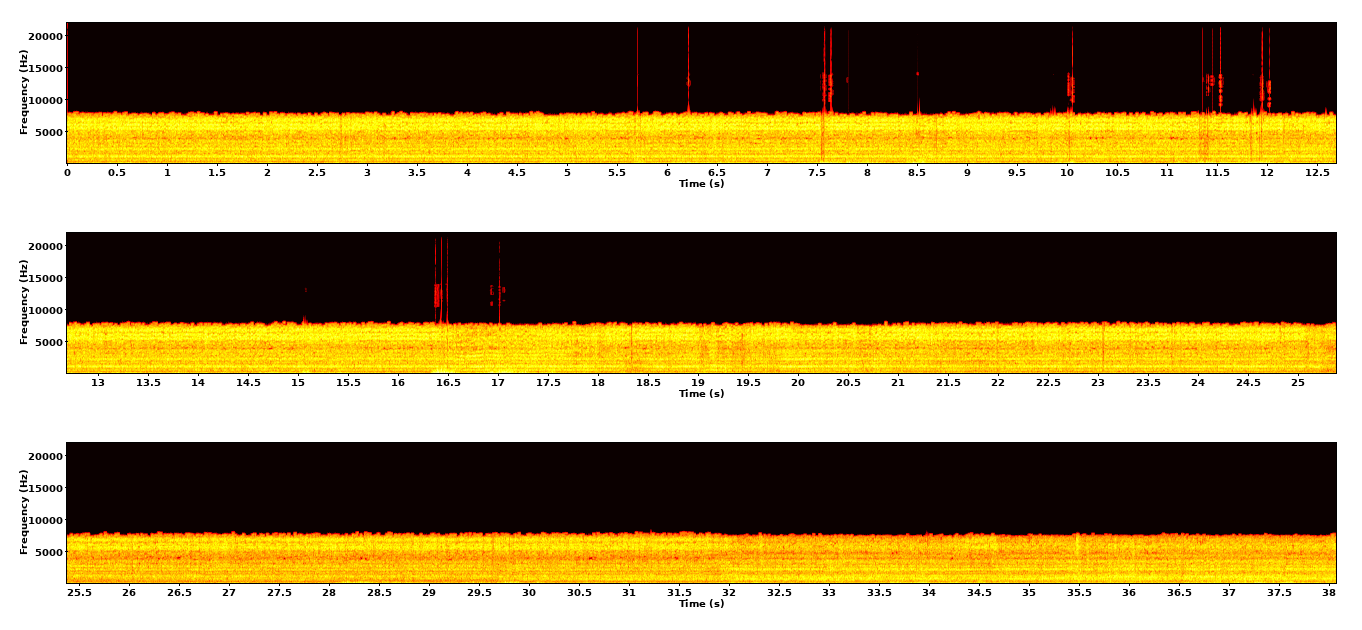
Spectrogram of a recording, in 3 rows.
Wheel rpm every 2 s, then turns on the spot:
160, 160, 160, 160, 170, 160, 160, 160, 160, 160, 160, 160, 150, 120, 110, 110, 110, 110, 110.
none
